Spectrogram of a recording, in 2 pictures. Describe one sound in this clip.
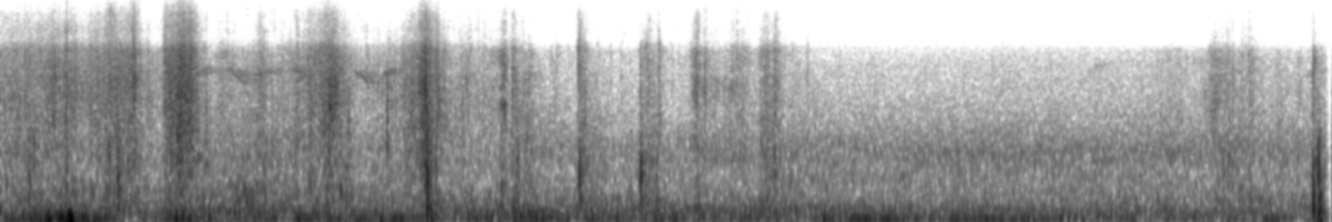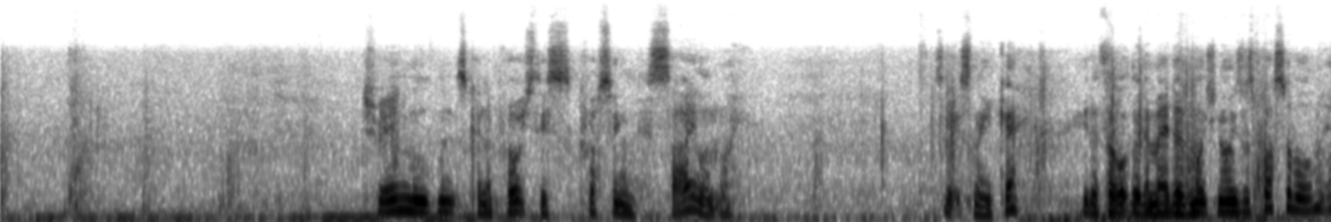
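Footsteps crunch on a gravel path outdoors.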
